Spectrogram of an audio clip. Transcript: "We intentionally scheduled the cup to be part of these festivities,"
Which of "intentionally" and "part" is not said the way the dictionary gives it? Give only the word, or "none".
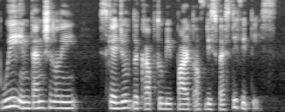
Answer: none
